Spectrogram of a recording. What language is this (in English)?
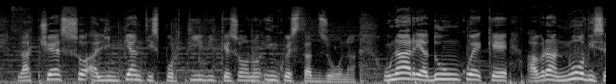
Italian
